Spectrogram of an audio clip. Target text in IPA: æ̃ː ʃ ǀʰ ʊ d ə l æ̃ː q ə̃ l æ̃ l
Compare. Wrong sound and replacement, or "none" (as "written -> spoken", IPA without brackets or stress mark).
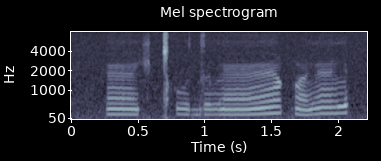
none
